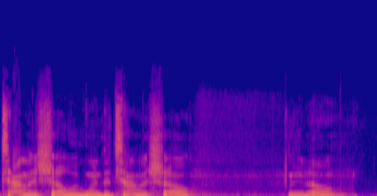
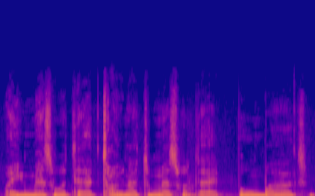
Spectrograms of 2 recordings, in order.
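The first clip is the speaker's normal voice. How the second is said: high-pitched acted reproach; arguing; 7 semitones higher, faster than usual. Kids in trouble blaming each other over a boombox, arguing. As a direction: scold a friend in a raised, exasperated pitch. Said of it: "Now we're arguing".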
